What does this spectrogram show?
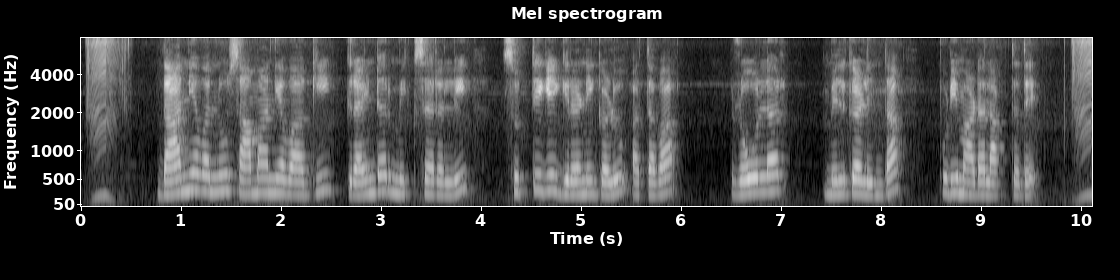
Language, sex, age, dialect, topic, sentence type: Kannada, female, 18-24, Mysore Kannada, agriculture, statement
